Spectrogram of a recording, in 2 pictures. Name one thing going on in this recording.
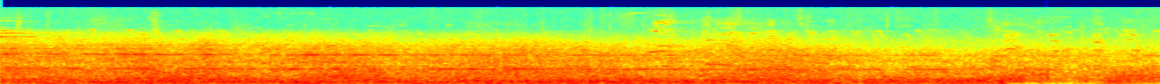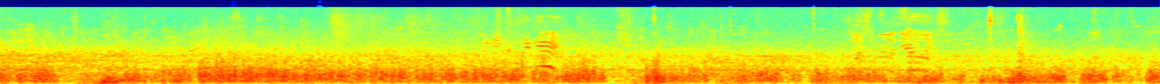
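Players call out to one another far off across an open field.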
